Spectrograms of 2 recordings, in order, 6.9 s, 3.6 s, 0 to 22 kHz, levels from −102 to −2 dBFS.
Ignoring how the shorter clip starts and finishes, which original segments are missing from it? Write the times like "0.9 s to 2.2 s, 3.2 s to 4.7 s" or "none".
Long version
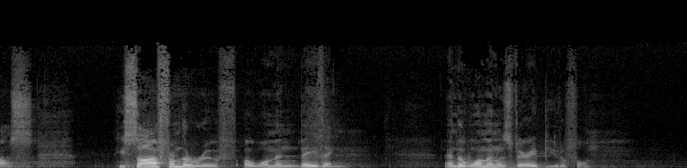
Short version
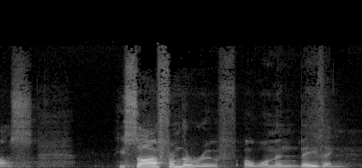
none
